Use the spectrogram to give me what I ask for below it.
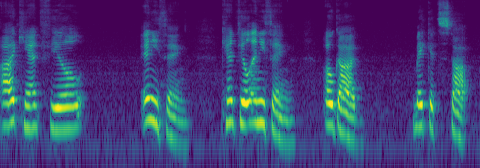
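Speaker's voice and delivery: plain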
